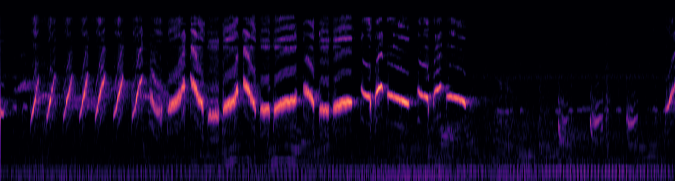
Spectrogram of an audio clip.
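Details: ['Javan pied starling song, recorded as a masteran tutor track with full tembakan bursts: a fast series of sharp, rising whistled notes, then looping slurred warbles that stop abruptly, leaving faint low hum.']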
